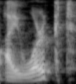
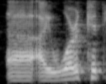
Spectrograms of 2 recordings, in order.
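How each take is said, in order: First: The word worked is said with one syllable. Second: The word worked is said with two syllables. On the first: The speaker calls it right. "because the pronunciation of the verb finishes by the sound k, so it's worked" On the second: The speaker calls it wrong. "I work it. No"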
